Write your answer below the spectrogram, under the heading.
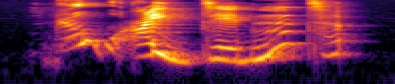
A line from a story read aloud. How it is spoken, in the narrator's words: Jim squeaks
